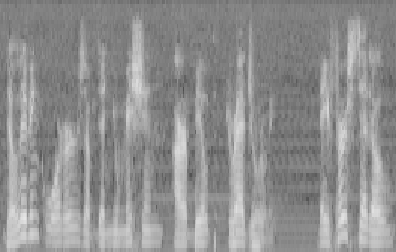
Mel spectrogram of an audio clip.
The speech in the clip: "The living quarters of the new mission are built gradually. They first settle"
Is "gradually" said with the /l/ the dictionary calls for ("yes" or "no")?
yes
